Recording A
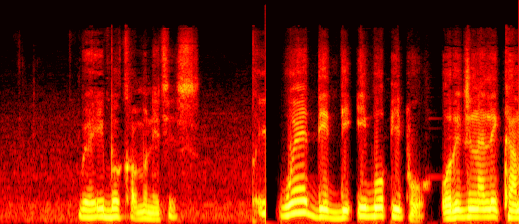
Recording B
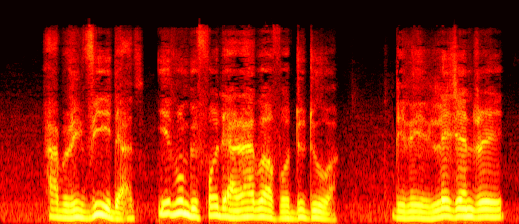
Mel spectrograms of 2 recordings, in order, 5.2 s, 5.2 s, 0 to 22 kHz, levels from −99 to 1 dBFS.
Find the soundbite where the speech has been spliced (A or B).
A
